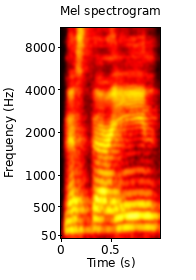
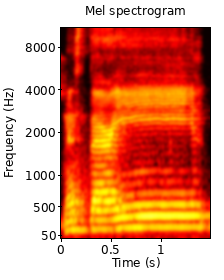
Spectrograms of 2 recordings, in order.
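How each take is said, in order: First: The long vowel is held for a short time. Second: The long vowel is held for a medium time. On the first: "ரெண்டு ஹரக்கா" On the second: "நான்கு ஹரக்கா"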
